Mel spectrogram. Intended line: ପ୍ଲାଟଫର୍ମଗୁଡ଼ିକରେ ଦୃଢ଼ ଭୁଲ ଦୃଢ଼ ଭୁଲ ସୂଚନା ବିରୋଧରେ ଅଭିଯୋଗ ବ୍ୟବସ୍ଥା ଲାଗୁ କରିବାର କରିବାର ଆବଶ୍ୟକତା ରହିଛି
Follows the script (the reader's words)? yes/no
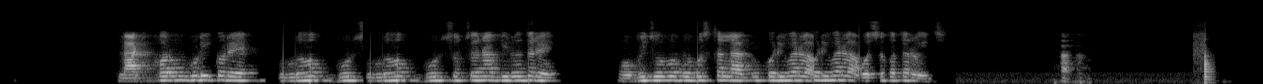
yes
